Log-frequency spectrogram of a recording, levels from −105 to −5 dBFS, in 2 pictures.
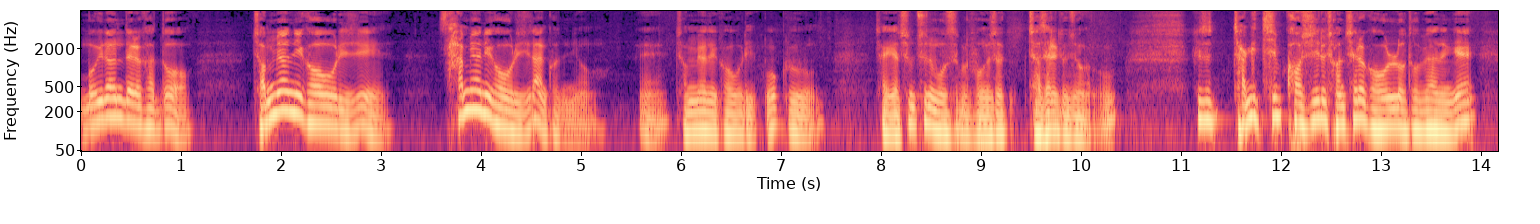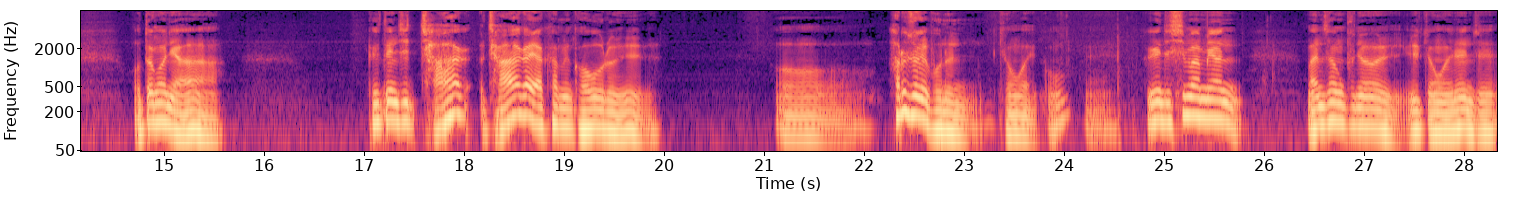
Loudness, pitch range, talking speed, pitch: -18 LUFS, 95-130 Hz, 265 characters per minute, 110 Hz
